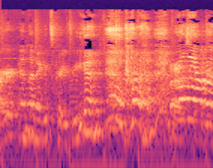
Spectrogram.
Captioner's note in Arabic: يضحك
